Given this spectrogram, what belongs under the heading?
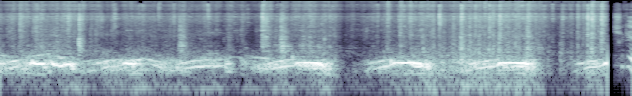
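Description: A pair of pigeons at a bird market coo close by in repeated rolling phrases, a steady rhythmic series of low throaty calls with brief pauses, loud and near, with faint background clatter.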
